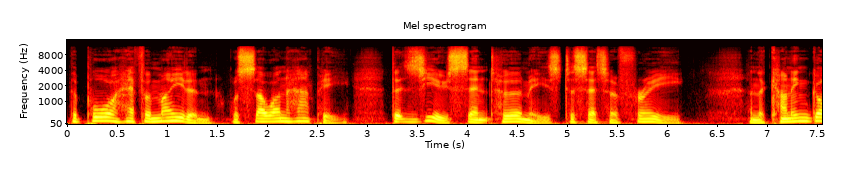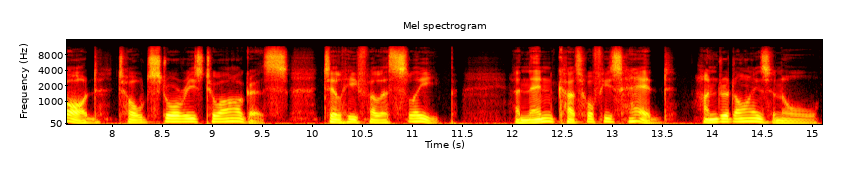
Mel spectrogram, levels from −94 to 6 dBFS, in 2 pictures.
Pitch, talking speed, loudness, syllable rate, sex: 110 Hz, 145 wpm, -18 LUFS, 3.8 syllables/s, male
